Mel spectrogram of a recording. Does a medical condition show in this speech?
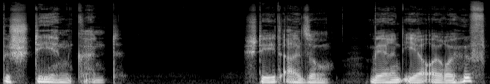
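No.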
